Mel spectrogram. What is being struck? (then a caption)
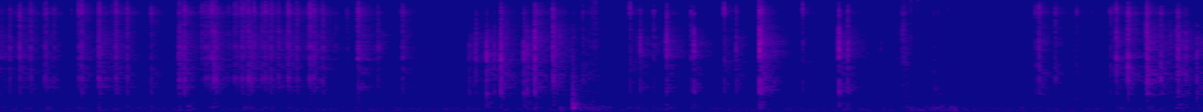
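Small cardboard cereal box. Long, dark, polished nails tap quickly on a small, hollow Corn Flakes cardboard cereal box held in the hands. The taps are bright, dry clicks with a light crinkly scratch, almost no low end, and a very short ring. They come in dense bursts separated by brief quiet pauses.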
